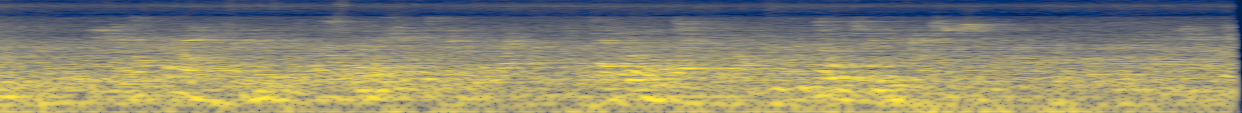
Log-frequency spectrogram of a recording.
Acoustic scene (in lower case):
subway station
